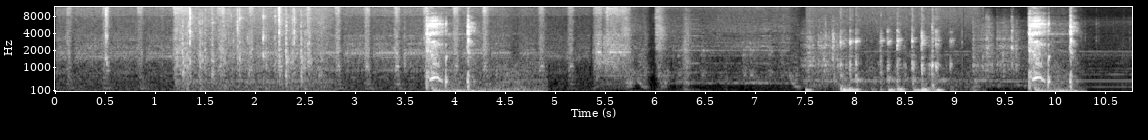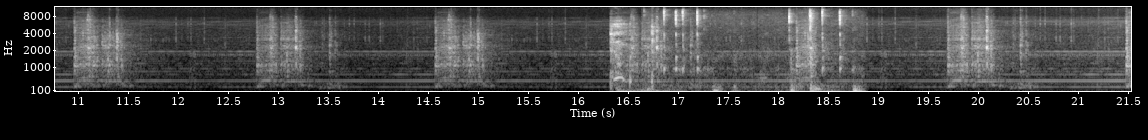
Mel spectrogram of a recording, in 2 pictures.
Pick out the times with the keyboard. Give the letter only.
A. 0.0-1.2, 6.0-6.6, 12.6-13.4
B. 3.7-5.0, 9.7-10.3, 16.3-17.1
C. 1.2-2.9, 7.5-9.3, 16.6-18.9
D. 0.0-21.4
C.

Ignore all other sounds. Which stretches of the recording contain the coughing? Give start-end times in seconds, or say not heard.
3.7-5.0, 9.7-10.3, 16.3-17.1.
